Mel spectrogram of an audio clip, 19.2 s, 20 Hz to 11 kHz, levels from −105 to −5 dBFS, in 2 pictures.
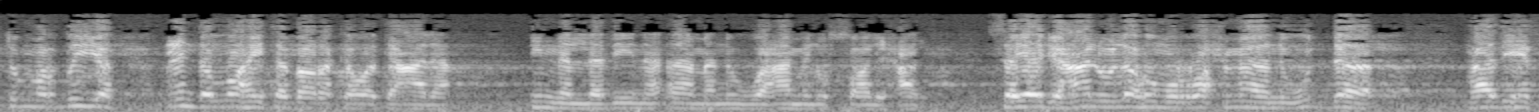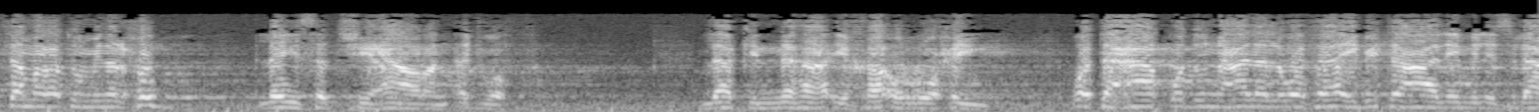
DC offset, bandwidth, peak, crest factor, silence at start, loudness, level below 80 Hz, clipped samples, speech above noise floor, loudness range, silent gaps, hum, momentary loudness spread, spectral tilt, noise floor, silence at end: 0.4%; 7.4 kHz; -2 dBFS; 18 dB; 0 s; -17 LUFS; -46 dBFS; under 0.1%; 23 dB; 4 LU; none; none; 12 LU; -3 dB/octave; -41 dBFS; 0 s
